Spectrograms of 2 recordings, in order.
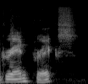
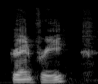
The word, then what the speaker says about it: Grand Prix: I also got F1 grand Pricks Grand Prix Grand Pricks Grand Prix I read it I read it phonetically not how it's actually pronounced um and then I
